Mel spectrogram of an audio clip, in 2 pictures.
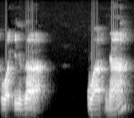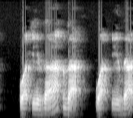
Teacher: Fathah diikuti alif mati adalah hukum madodi'i. Cara bacanya ialah dipanjangkan satu alif atau satu ayunan atau dua harakat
